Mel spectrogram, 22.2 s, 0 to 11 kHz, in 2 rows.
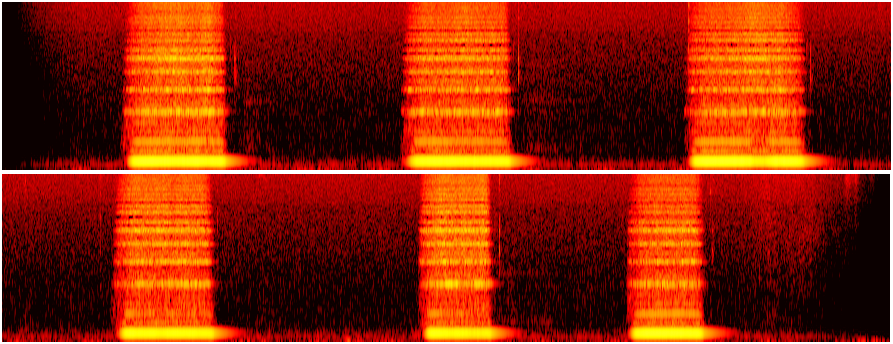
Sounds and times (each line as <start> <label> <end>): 20.4 rustle 21.9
